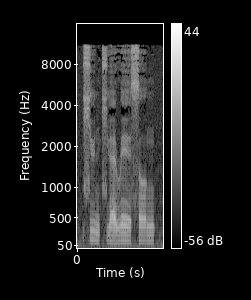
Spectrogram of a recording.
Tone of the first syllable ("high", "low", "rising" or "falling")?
falling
